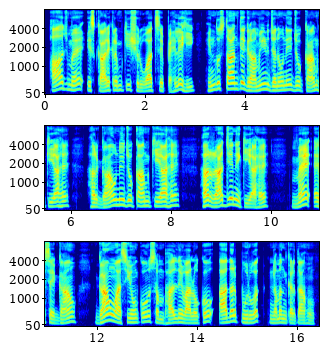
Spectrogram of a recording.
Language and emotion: Hindi, neutral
